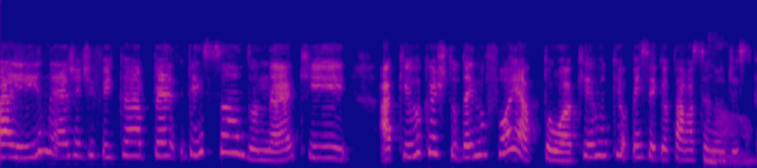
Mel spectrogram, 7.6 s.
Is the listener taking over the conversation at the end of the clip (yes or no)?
no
